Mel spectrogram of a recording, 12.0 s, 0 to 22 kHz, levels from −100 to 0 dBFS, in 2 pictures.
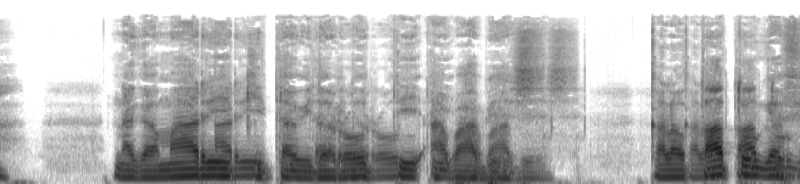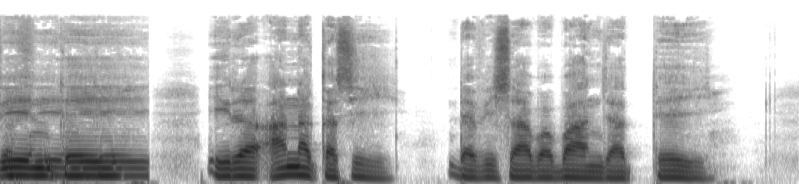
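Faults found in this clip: Doubled audio track, 1.62 to 7.12 s. Speech repeats as a dry, full-band copy trailing by around 300 ms, roughly 10 dB down, with abrupt onset and cutoff. Likely a second, slower capture path or an out-of-step edit mixing in a duplicate.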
